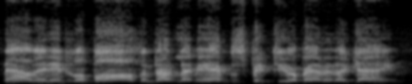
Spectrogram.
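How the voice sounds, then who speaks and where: A man's voice: high voice, lively intonation, normal speed, sharp tone, pitched above the performer's own voice, exaggerated voice. A man voicing a motherly kangaroo in a storybook reading, fussy and coaxing but firm. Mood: severe. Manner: fussy, coaxing, mildly severe.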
